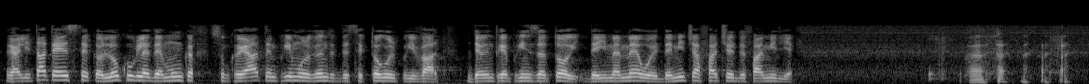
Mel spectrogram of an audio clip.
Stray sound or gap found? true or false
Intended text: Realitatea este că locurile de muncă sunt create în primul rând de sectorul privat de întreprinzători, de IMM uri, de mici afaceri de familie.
true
